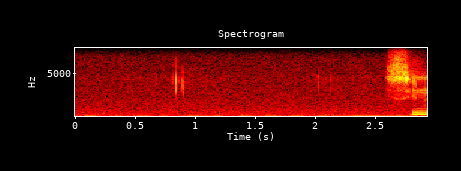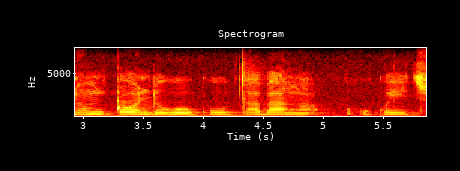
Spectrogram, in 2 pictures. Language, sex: Zulu, female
